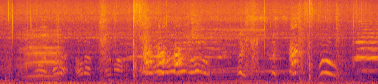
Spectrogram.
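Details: Brahma, Hereford and Brangus cattle during a round-up to sort calves and sell off older cows; several animals give short, overlapping bawling moos with arched rise-and-fall pitch, calling one after another amid knocks and clatter.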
